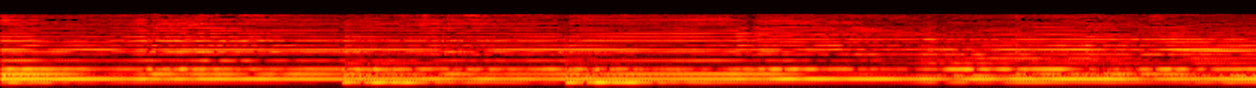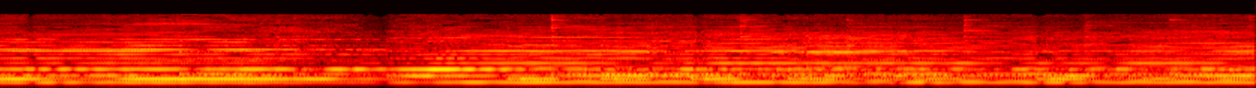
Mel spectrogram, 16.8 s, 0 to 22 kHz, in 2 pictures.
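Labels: A violin is playing classical music. 0:00.0 - 0:16.8

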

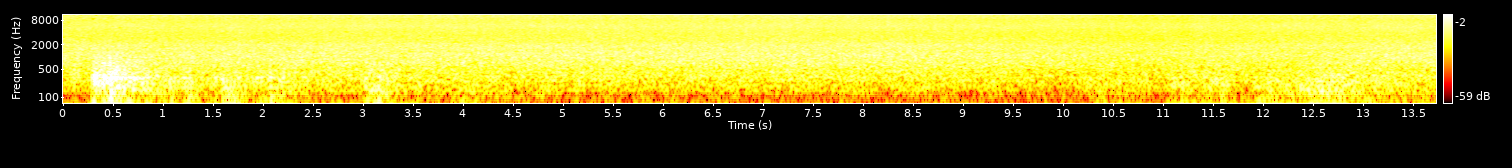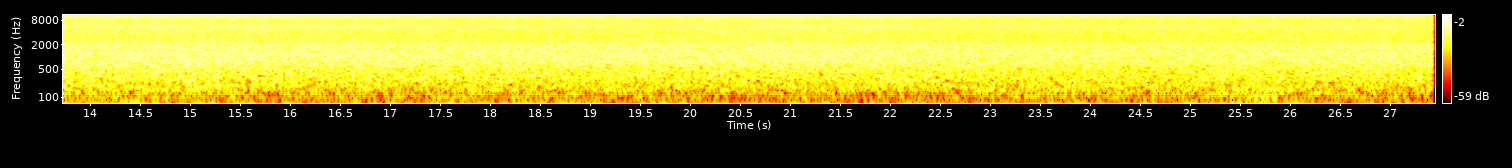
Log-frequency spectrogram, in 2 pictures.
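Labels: Thunder roars loudly during rain. 0:00.1 - 0:03.6
Heavy rain with low-frequency noise. 0:03.7 - 0:27.5

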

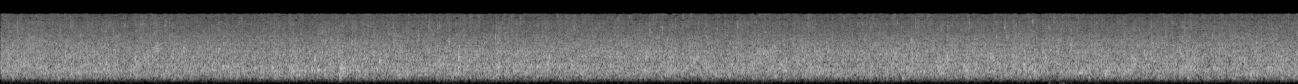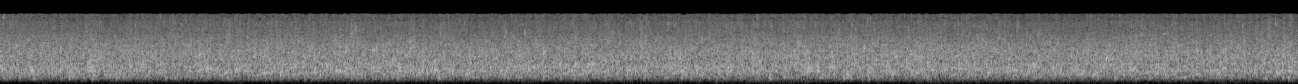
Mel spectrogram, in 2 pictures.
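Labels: A constant flow of water. 0:00.0 - 0:26.0

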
